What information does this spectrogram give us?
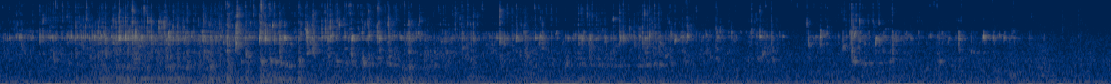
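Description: Water dripping as a wet towel is lightly wrung out: a faint, steady watery patter with scattered drops all the way through, and no voices.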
